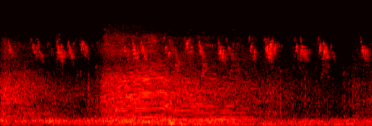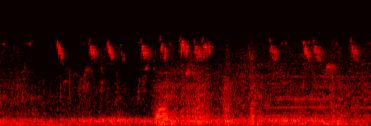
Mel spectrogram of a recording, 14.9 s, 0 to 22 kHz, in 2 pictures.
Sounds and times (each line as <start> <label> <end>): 0.0 cars 7.9
0.0 birds 14.8
0.2 my footsteps on the pavement 10.5
9.7 cars 14.8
